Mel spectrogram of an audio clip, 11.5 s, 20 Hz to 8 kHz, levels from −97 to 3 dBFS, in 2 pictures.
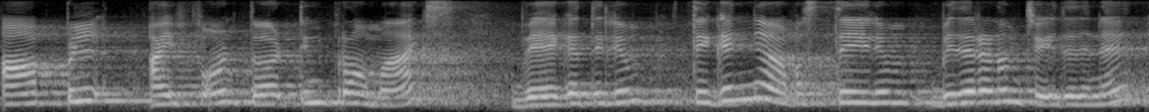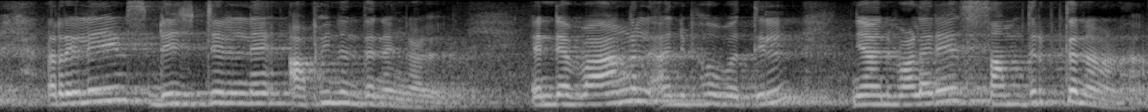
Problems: none marked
